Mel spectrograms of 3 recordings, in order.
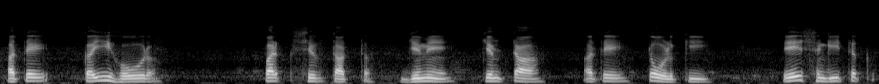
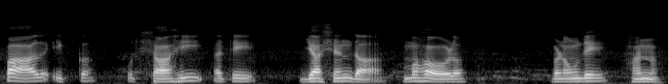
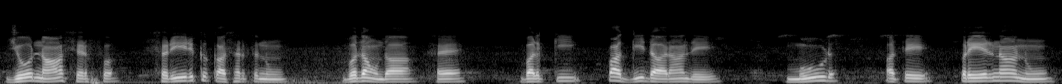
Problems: none marked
